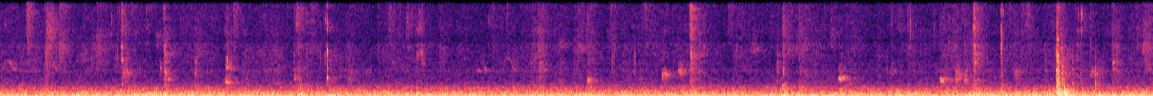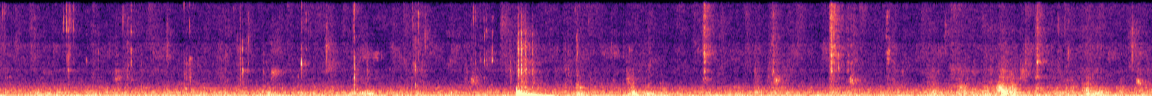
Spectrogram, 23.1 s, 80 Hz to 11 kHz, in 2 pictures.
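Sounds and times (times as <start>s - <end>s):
child chewing bread: 0.0s - 23.0s
low thump: 16.7s - 17.2s.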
